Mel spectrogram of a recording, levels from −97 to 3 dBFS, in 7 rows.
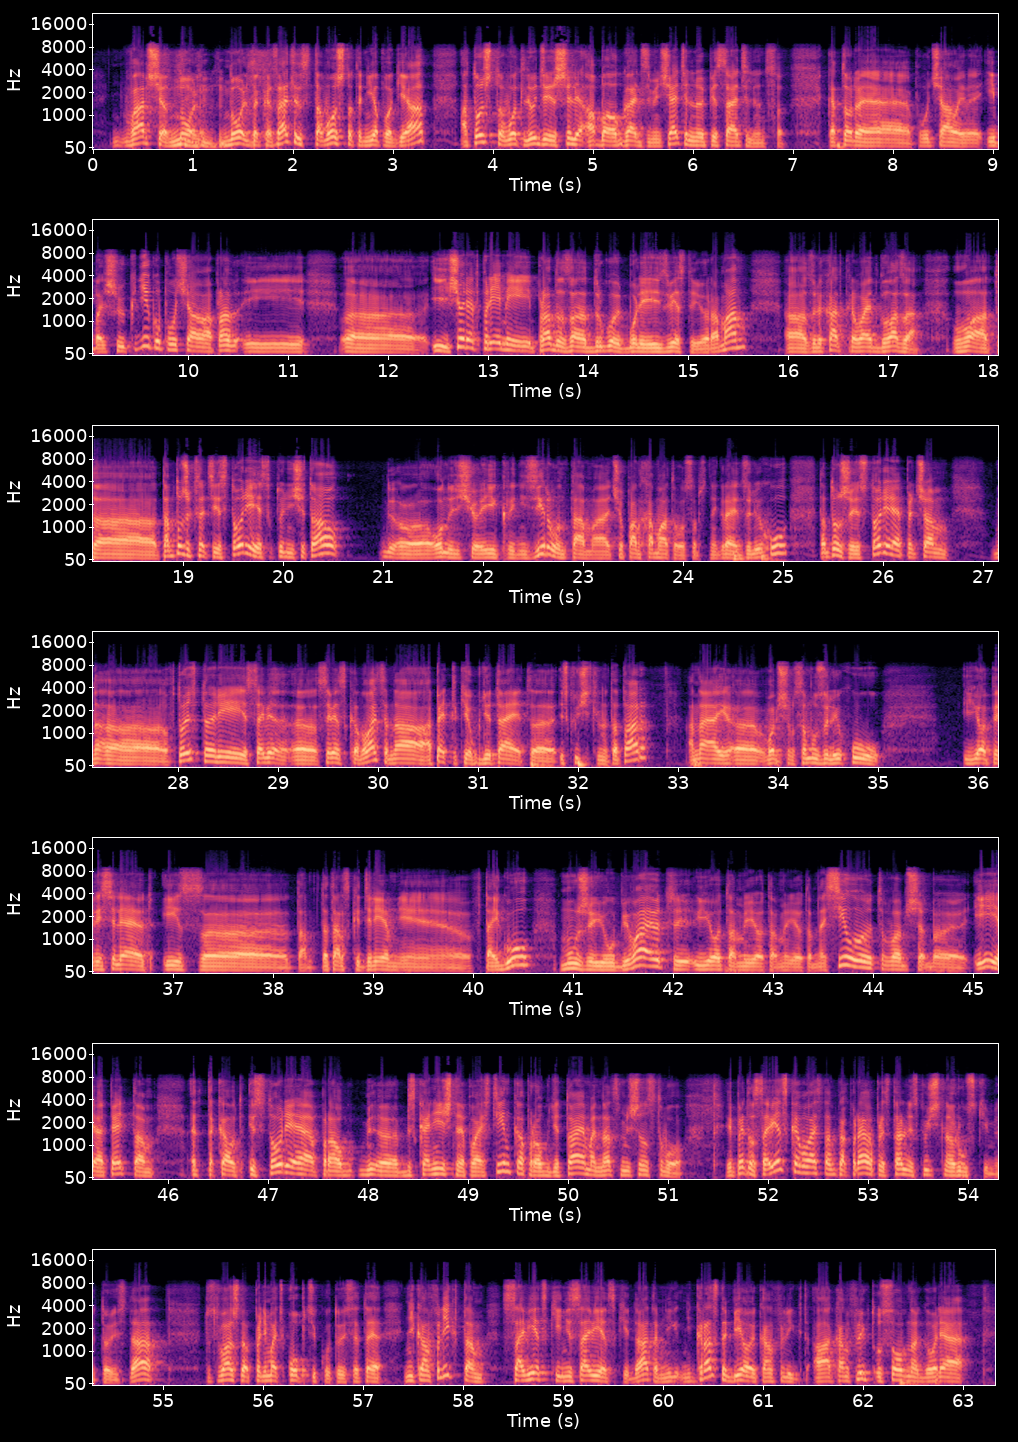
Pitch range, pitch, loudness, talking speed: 110-145 Hz, 120 Hz, -13 LUFS, 140 wpm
